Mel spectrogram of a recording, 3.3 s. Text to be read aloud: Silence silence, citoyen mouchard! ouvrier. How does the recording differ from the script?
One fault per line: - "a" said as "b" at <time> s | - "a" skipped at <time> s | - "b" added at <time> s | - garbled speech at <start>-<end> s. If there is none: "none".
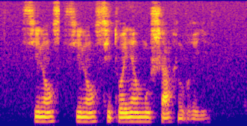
none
